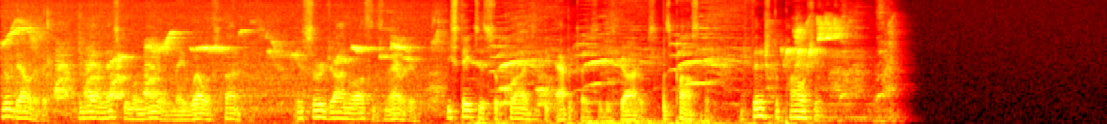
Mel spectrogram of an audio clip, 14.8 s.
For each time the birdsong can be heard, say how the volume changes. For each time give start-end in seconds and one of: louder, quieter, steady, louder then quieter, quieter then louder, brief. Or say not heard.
0.0-11.9 steady.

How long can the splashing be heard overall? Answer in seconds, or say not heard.
not heard.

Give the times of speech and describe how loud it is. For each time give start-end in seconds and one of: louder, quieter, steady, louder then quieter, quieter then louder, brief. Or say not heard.
0.0-11.0 steady.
